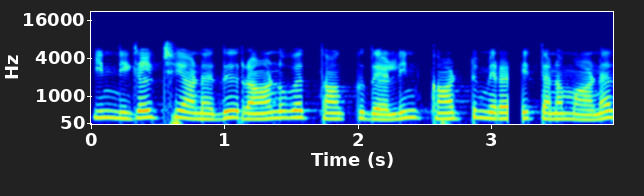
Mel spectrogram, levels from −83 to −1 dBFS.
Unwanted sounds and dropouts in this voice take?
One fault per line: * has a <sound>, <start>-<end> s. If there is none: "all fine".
* has a dropout, 3.1-3.2 s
